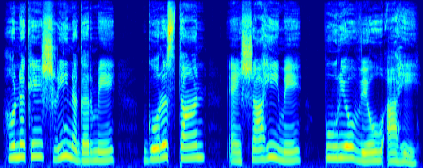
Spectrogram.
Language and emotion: Sindhi, neutral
